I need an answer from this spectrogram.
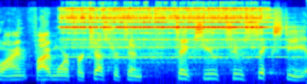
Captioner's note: bell ringing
